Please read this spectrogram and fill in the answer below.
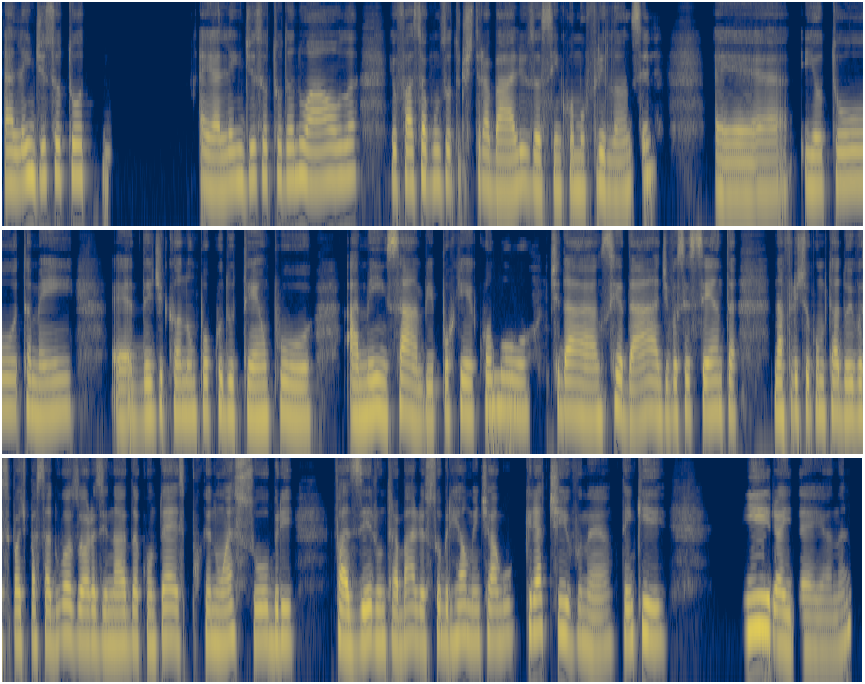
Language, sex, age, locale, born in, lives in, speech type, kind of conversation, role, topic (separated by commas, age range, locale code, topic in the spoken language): Portuguese, female, 30-34, pt-BR, Brazil, Spain, conversation, advice, user, Como posso superar o bloqueio e finalizar trabalhos antigos que ficaram inacabados?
